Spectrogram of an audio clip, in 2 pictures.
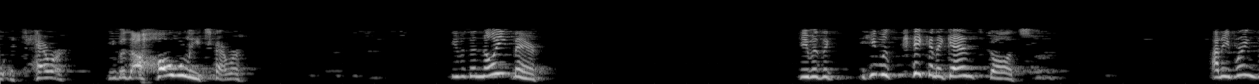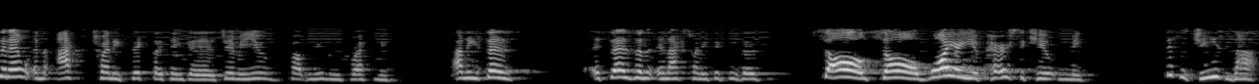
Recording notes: Recorded live at Liberty Church on 24th Feb 2019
